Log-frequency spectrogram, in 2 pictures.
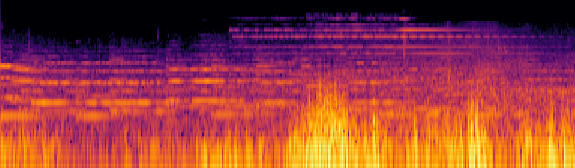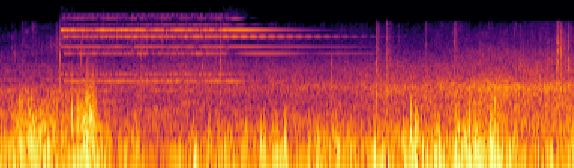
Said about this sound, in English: Helen is out on a busy road with her trolley bag when the phone rings.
